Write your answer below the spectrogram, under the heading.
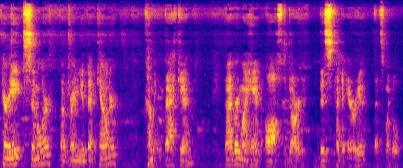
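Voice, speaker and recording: In a carpeted living room, a man in his thirties offers casual fencing instruction in a mid-range voice at normal speed. Captured by a camera several steps away, the audio sounds distant and echoey, with soft music in the background.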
